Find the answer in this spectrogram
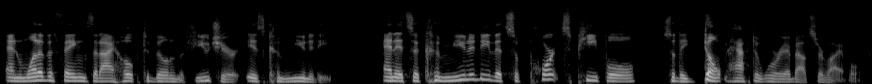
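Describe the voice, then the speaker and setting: This woman, an independent entrepreneur appearing as a podcast guest, talks informally and passionately, repeating key phrases for emphasis. Her deep voice is animated, brisk and a little mellow. The sound is studio quality with no room sound.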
